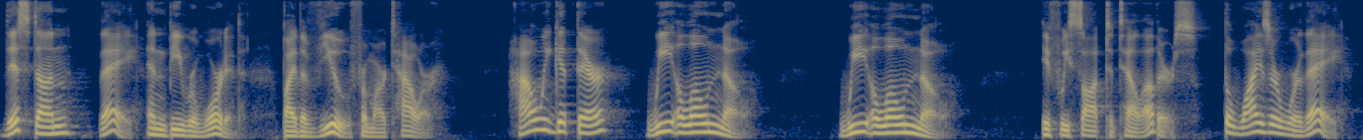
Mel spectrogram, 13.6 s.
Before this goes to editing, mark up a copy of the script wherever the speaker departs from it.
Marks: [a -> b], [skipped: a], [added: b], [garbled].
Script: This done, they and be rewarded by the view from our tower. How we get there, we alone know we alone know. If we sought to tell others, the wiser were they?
This done, they and be rewarded by the view from our tower. How we get there, we alone know we alone know. If we sought to tell others, the wiser were they?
